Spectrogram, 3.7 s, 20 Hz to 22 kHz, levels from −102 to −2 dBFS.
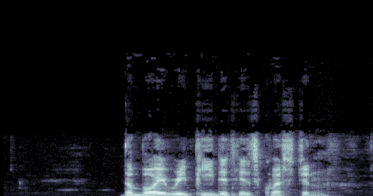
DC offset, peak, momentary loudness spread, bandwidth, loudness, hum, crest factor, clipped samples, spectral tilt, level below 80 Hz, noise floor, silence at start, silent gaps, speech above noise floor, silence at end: under 0.1%; -2 dBFS; 11 LU; 7.4 kHz; -18 LUFS; none; 18 dB; under 0.1%; -4 dB/octave; -56 dBFS; -70 dBFS; 1.25 s; none; 51 dB; 0.45 s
